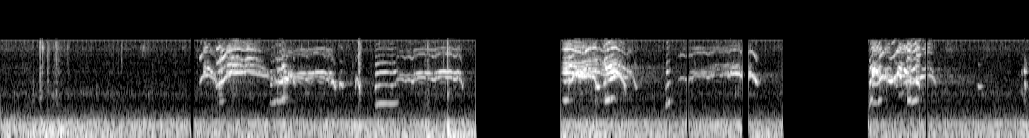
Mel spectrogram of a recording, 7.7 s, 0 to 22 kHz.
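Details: Peregrine falcons at Orange CSU, 7:07 am on 26 October 2019, as the male brings breakfast and the female feeds the chicks: bursts of high, harmonic squealing calls around 1.5, 4.2 and 6.5 seconds, separated by breaks of silence, over low background hum.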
